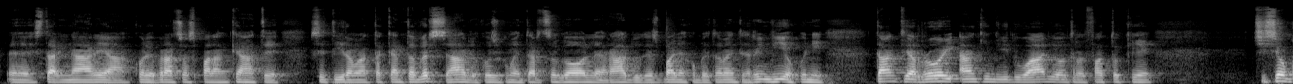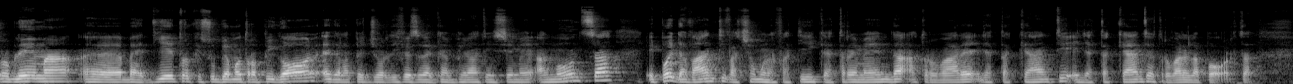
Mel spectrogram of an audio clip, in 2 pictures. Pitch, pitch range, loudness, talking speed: 110 Hz, 105-120 Hz, -20 LUFS, 165 wpm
